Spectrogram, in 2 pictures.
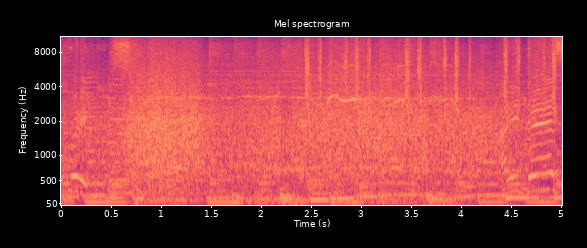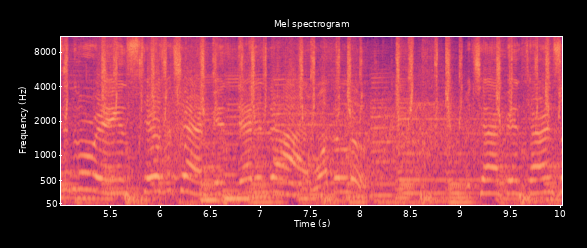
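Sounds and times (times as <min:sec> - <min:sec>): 
large crowd roaring and shouting: 0:00.3 - 0:04.8
speech: 0:05.8 - 0:10.0.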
